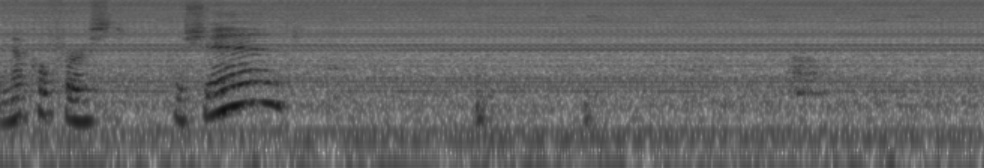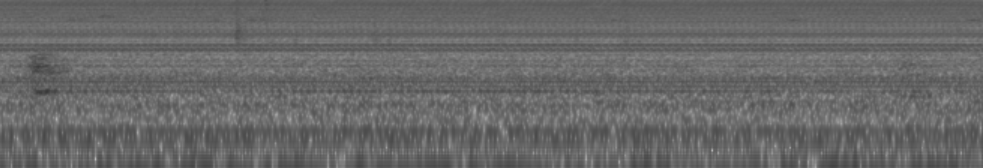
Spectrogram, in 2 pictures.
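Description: A potter's wheel hums steadily.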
